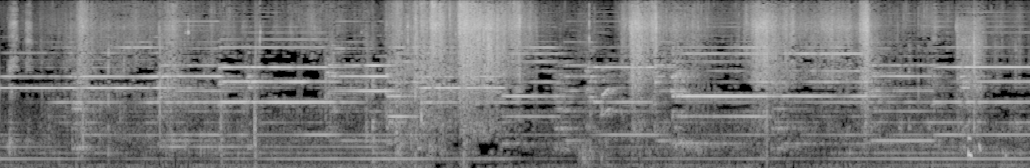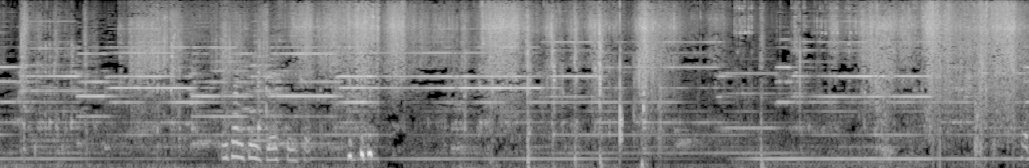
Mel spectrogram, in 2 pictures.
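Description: Bagpipe music: a slow melody of long held notes over one steady drone. Scrapes and thuds of a small shovel putting dirt back into a grave are heard under it.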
